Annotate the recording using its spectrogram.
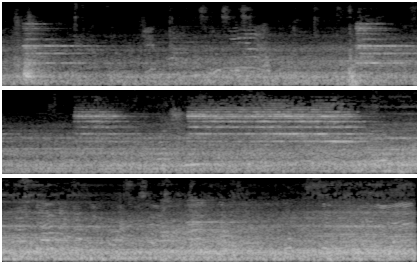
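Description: A street tram approaches along the rails and passes close by. High-pitched ringing squeals come in short bursts early on and a longer run between about five and eight seconds in, and the running rumble grows as the tram draws level near the end. There is one sharp knock just after the start.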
